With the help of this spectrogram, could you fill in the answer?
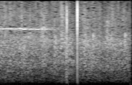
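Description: An audience applauds a team who have just introduced themselves by name, in a steady, dense wash of clapping, with a couple of sharper individual claps popping out near the middle. No one speaks over it.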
